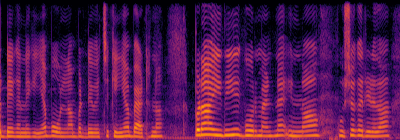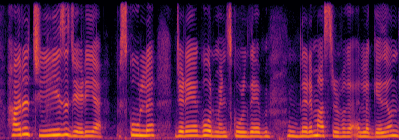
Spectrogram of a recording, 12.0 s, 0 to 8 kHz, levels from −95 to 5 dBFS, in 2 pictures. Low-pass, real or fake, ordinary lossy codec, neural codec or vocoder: none; real; none; none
